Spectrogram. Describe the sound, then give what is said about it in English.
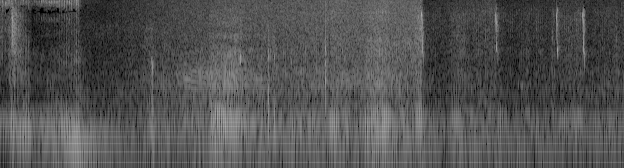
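A rufous hummingbird's deep wing buzz hums as it arrives, swelling and fading as it hovers, with a few sharp high ticks toward the end and no voices. “The deep buzz of their arrival marks the start of summer.”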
